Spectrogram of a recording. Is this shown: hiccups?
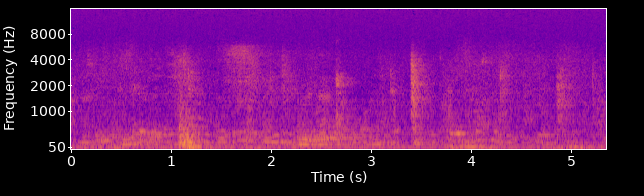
no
